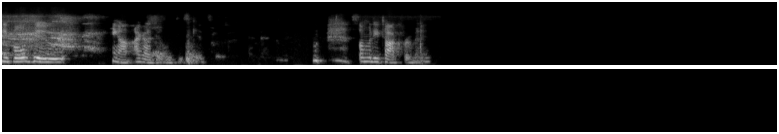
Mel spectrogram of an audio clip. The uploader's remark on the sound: Due to kids the recording was stopped twice, so there are three parts to this evening's talk.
